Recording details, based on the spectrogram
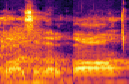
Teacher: کنارہ زبان دال سے مل کر ضاد ادا ہوتا ہے.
